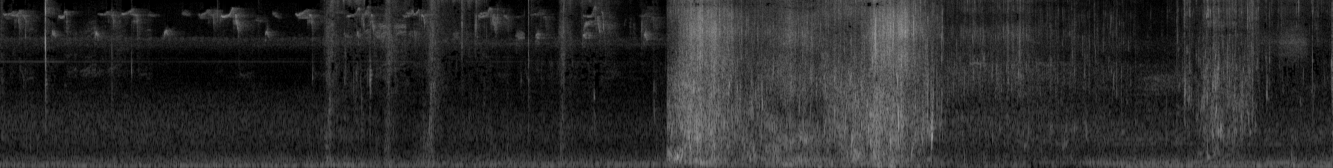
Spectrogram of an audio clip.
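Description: Birds chirping in the background. About halfway through, a kayak paddle dips and swishes through the water for about four seconds, louder twice, and there is one shorter swish near the end.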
